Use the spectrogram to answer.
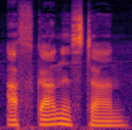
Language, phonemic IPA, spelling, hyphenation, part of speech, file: German, /afˈɡaːnɪstaːn/, Afghanistan, Af‧gha‧ni‧s‧tan, proper noun, De-Afghanistan.ogg
- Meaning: Afghanistan (a landlocked country between Central Asia and South Asia)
